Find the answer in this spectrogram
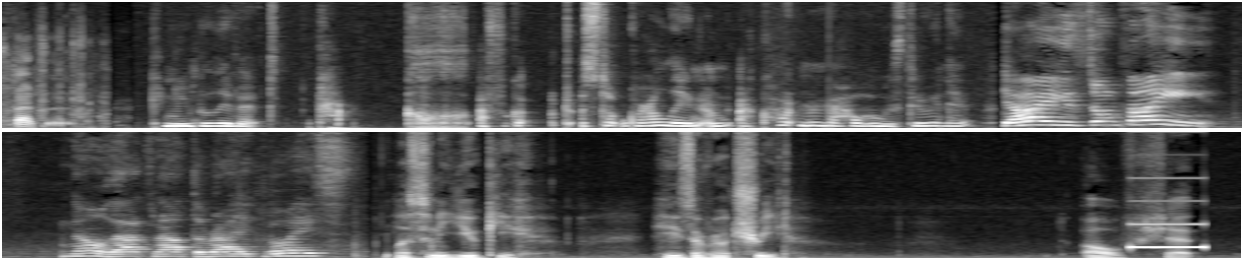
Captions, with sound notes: That's it. Can you believe it, A- (growls) I forgot- Stop growling! I can't remember how I was doing it. Guys, don't fight! No, that's not the right voice. Listen to Yuki, he's a real treat. Oh sh*t.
